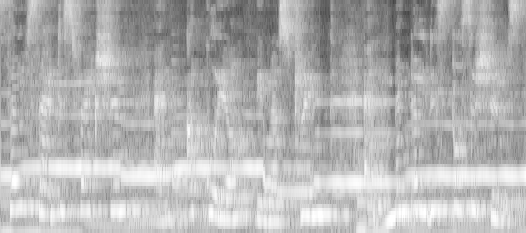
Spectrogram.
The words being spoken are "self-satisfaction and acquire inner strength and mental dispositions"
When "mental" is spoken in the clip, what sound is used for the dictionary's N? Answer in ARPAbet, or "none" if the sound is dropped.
N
